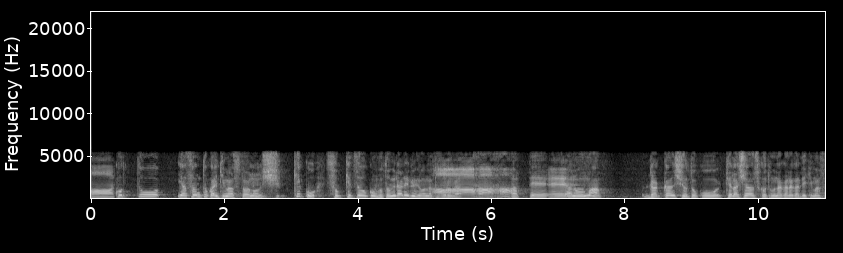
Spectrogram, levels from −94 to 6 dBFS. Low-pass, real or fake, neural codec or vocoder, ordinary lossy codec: 5.4 kHz; fake; codec, 16 kHz, 16 kbps, FunCodec, trained on Chinese and English, 50 frames a second; none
